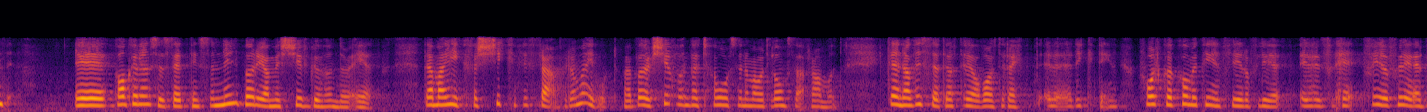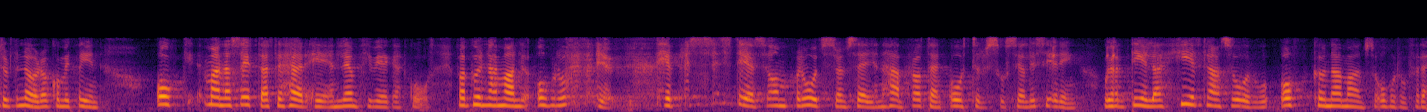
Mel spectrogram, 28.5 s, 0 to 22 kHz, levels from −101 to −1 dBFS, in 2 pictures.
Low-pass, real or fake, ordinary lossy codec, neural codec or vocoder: 5.4 kHz; fake; none; codec, 16 kHz in and 24 kHz out, 0.6 kbps, FocalCodec, streaming, 2048 codes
